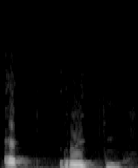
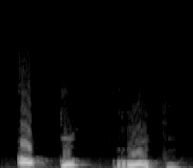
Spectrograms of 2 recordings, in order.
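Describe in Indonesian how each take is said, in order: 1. Bunyi q berakhir tanpa pantulan yang terdengar. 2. Bunyi q berakhir dengan pantulan yang terdengar. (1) "Tidak boleh hanya sekedar aqrabu. Ini kurang sempurna atau masih salah" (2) "yang benar aqrabu, ada bunyi pantulannya"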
